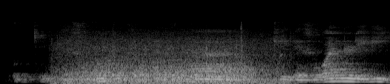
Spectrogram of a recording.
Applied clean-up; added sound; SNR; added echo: none; Car; 0 dB; reverberation time 0.8 s.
